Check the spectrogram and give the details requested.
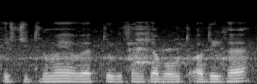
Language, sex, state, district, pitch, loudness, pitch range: Hindi, male, Uttar Pradesh, Saharanpur, 130 Hz, -16 LUFS, 130-135 Hz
